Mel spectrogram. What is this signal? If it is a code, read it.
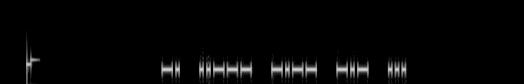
Morse code, heard as a keyed tone, about 34 wpm, spaced as for 25 wpm, 700 Hz. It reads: N2YKS
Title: USA Call Signs - 5 Characters - 2x Character Spacing - 35wpm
